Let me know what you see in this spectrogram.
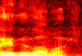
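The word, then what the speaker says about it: Hedy Lamarr: öyle mi yoksa A bu HY lamar bu hedy lamar doğru doğru lamar bu Tamam tamam buy lamar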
